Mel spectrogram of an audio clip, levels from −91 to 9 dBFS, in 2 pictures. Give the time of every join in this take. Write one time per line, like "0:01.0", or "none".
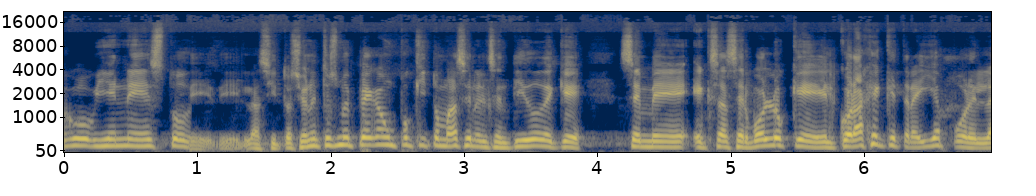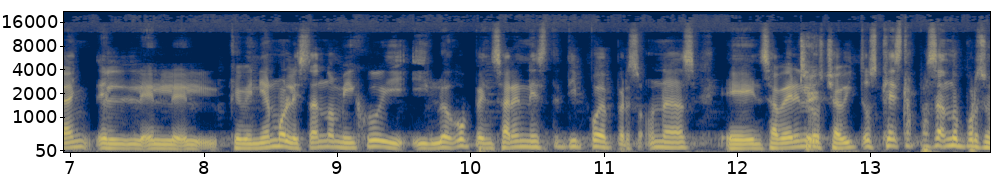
0:00.9
0:11.8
